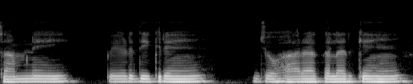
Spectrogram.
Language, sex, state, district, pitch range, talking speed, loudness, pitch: Hindi, male, Jharkhand, Ranchi, 125-130 Hz, 160 wpm, -13 LUFS, 130 Hz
